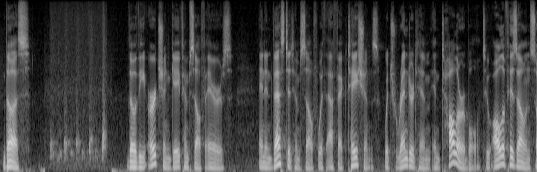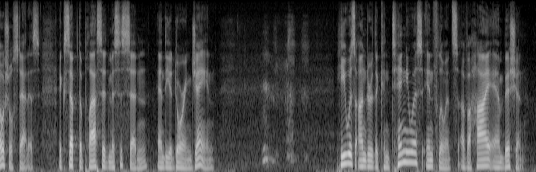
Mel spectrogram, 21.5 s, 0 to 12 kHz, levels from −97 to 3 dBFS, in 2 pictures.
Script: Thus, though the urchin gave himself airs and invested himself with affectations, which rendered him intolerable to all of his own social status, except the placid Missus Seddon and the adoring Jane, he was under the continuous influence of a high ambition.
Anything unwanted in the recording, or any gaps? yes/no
yes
